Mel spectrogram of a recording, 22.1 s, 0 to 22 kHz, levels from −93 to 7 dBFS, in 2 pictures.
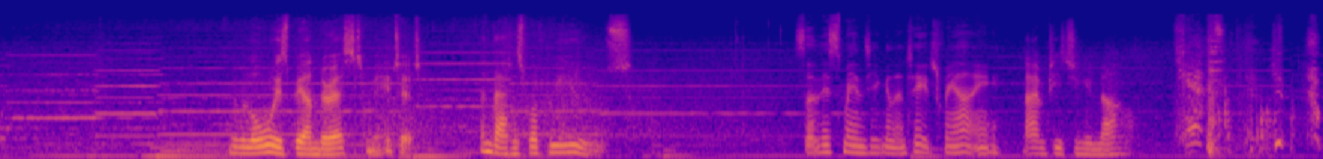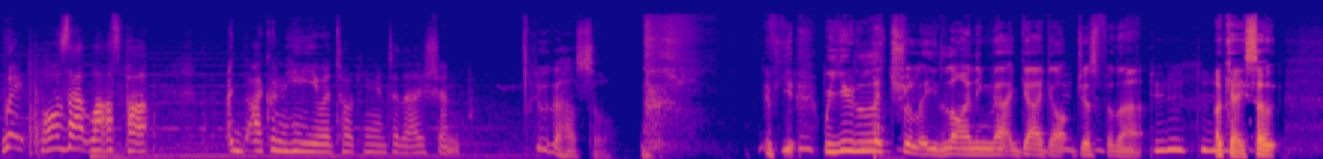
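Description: From 20.28 to 20.8 s there is zipper noise. The level moves by around 10 dB in unsmoothed 2 dB steps, roughly ten a second, and each jump ticks. The waveform envelope looks like a staircase, and a spectrogram shows faint vertical lines at each step.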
